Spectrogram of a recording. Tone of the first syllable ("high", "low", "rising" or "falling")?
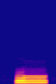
high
